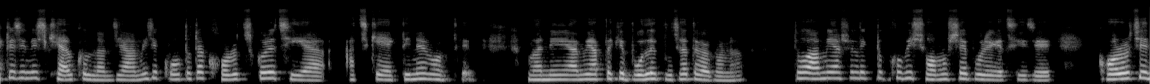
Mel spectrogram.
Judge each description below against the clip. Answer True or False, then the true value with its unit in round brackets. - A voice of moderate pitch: False (240 Hz)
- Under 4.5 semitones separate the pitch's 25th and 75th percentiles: True (3.7 semitones)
